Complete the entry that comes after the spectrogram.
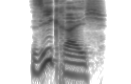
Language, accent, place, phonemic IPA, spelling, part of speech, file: German, Germany, Berlin, /ˈziːkˌʁaɪ̯ç/, siegreich, adjective, De-siegreich.ogg
- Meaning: victorious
